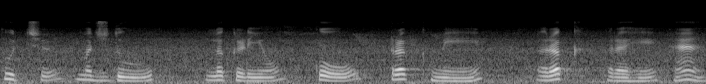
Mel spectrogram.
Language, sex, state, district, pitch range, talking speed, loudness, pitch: Hindi, female, Punjab, Pathankot, 160-205 Hz, 75 wpm, -20 LUFS, 180 Hz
